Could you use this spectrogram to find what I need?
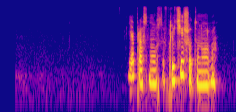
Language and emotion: Russian, neutral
